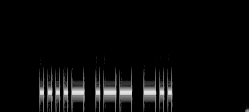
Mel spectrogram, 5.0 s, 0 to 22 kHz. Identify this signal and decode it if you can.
Morse code, heard as a keyed tone, about 15 wpm, 700 Hz. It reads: 4WD
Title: Three Challenging Letter-Number Combinations 15wpm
